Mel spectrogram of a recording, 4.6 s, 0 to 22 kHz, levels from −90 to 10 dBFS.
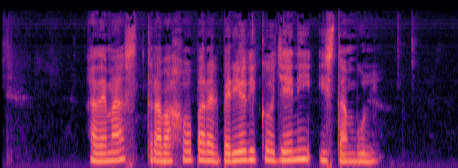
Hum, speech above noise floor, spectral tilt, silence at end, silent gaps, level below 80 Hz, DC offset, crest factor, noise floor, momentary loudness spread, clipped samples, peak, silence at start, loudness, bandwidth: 50 Hz at -35 dBFS; 42 dB; -4 dB/octave; 0.8 s; none; -52 dBFS; under 0.1%; 16 dB; -57 dBFS; 5 LU; under 0.1%; 0 dBFS; 0.9 s; -15 LUFS; 16.5 kHz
